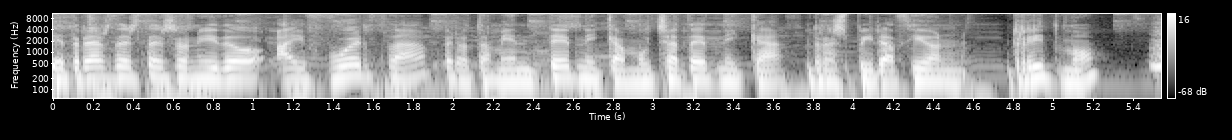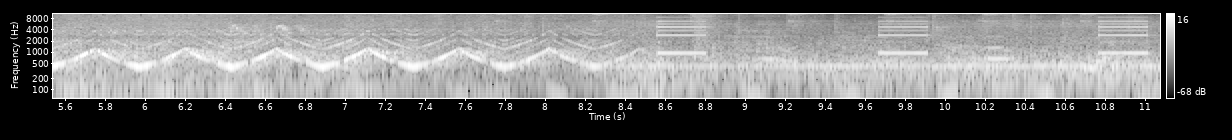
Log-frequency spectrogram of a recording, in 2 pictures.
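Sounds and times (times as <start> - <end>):
speech: 0.0 - 5.9
operating room sounds: 5.5 - 11.0.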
